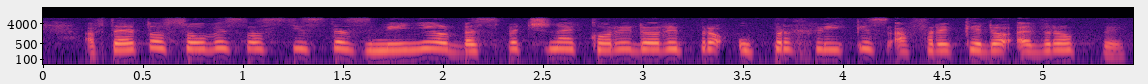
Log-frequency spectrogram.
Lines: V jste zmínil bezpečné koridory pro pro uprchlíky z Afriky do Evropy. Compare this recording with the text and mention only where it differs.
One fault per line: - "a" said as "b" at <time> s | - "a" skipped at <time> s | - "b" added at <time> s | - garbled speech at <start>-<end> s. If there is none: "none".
- "této souvislosti" added at 0.3 s
- "pro" skipped at 3.4 s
